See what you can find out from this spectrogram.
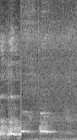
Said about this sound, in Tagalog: So, kumahol ng malakas yung aso namin.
